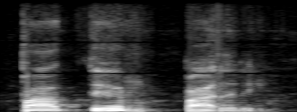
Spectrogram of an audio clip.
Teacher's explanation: Porque la T, que era sonido sordo, ha pasado a la D. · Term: sonorización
